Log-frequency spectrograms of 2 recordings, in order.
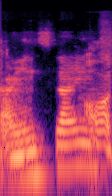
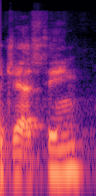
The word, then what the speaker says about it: Chastain: Jessica I'll Scheinstein?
